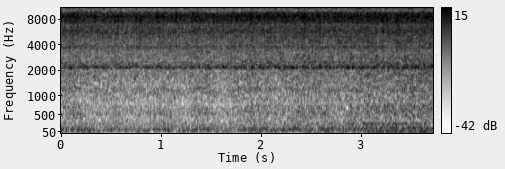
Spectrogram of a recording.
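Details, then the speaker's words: 2003 Ford F-350 Super Duty 5.4 L, no check-engine light: idle stumbles and sputters unevenly, sagging as if about to die, then catching again; rough idle, cause not yet found. "It's trying to cut off. Been doing this for some time. It's sputtering. I gotta figure out why. No service engine light on. It tries to cut off, but it catches back idle."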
